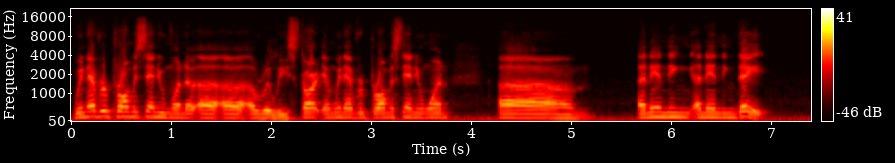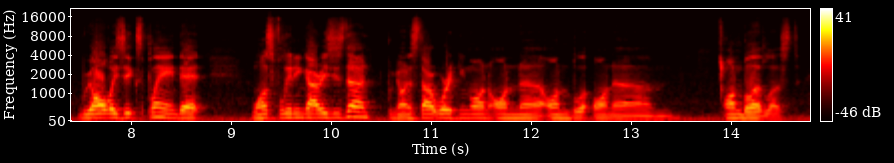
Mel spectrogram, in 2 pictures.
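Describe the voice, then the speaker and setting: A man's voice: a little high, steady tone, normal speed. A man who develops games, giving a casual podcast update, rambling with many fillers and restarts and sounding exasperated at rumors. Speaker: game studio developer.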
